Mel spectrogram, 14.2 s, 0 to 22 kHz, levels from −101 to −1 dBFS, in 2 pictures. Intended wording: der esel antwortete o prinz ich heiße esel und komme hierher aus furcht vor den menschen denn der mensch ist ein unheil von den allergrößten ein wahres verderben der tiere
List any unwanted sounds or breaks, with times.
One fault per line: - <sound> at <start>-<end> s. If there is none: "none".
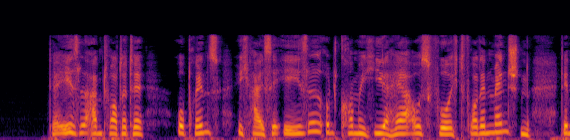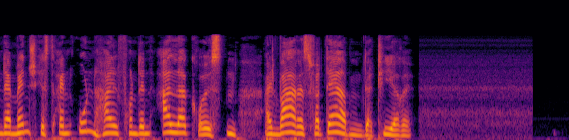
none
